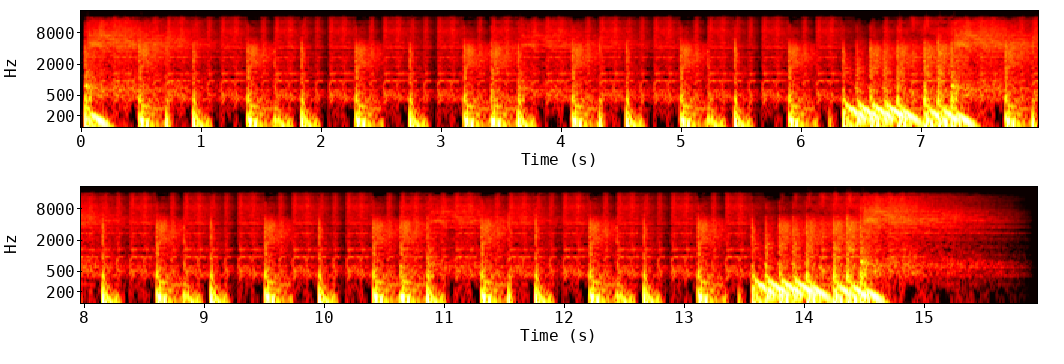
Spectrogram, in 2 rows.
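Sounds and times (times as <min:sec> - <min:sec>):
trance beat: 0:00.0 - 0:15.4.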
